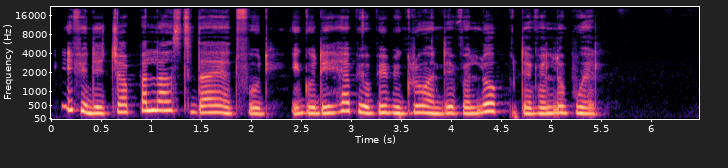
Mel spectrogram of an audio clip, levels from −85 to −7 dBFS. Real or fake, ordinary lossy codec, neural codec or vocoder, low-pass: real; none; none; none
